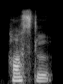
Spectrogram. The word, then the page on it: hostel: Indian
